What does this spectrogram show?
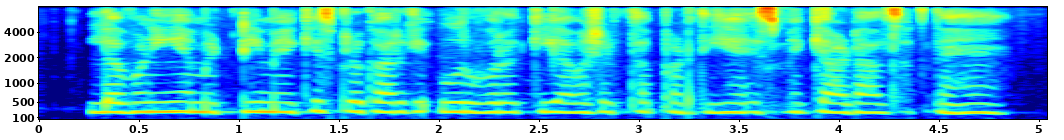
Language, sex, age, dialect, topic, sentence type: Hindi, female, 41-45, Garhwali, agriculture, question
